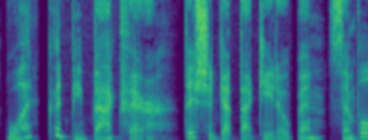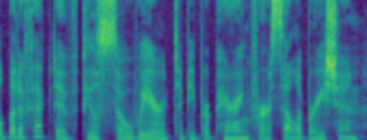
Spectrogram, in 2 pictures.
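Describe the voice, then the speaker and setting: A woman's voice: medium pitch, gravelly, a little mellow, breathy edge, no echo, studio quality. A woman voicing an introspective, wry and empathetic young woman in a video game, casually muttering her thoughts to herself in a naturalistic way. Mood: concerned, subdued, then wry, musing. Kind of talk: naturalistic game character inner monologue.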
